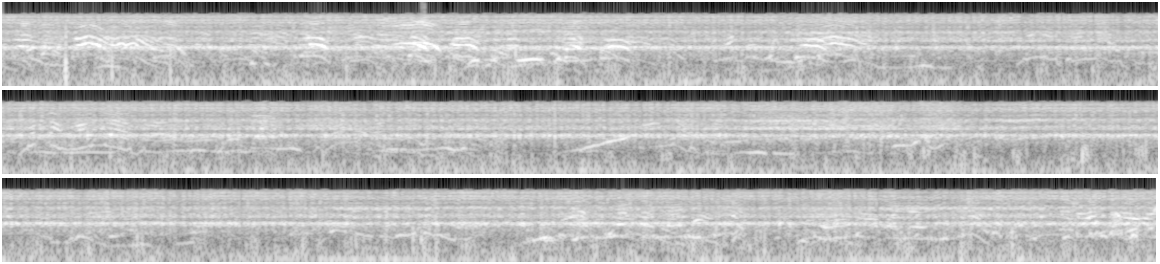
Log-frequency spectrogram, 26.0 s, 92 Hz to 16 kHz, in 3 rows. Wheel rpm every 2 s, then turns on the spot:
240, 230, 230, 220, 230, 230, 230, 230, 230, 240, 220, 230, 220.
none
